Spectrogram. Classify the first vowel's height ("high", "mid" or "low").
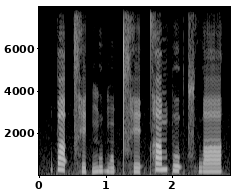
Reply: low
